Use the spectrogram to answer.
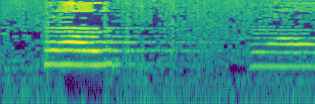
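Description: Cats meow in a bathroom decorated as Umbridge's office at a party. Two drawn-out, tonal meows sound faintly, the first long and steady and the second beginning after a short pause.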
